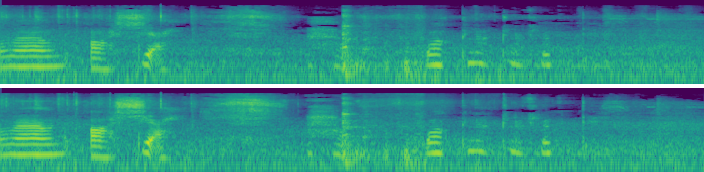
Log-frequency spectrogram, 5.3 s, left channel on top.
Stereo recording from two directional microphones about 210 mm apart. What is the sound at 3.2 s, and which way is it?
Speech, 10° left (ahead or behind).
